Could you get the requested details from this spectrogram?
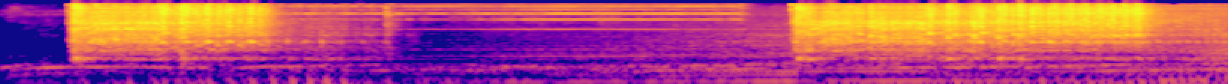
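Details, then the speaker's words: Honda Beat FI scooter after repair of no spark and no injector spray (ECU replaced): fires promptly, steady even putter at idle, picks up cleanly on throttle; normal start and idle restored, idle adjustment still pending. "Nah, dia hidup lagi ya teman-teman. Oke, teman-teman bisa dengar sendiri. Ini hidupnya sudah normal lagi."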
